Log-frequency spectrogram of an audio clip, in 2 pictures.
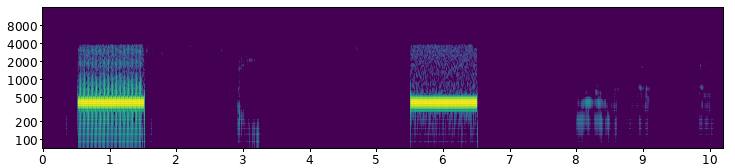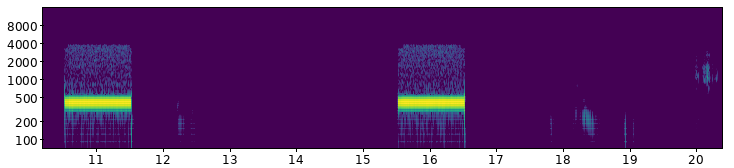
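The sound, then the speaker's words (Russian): Telephone line tones while waiting for an operator on a call to a regional cadastral centre: four steady, low-pitched beeps, each about a second long, repeating at even intervals of roughly five seconds, with faint scattered noises in the gaps. “Пожалуйста, дождитесь ответа оператора.”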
